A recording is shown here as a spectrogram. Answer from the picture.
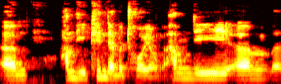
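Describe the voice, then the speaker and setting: This man's voice sits at a fairly high pitch and sounds somewhat breathy. His pitch varies in an ordinary way. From Hesse, near Frankfurt. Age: 30s. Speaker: travel consultant and content creator. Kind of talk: casual interview. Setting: remote call.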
